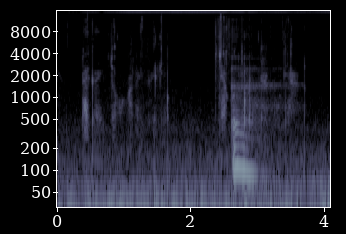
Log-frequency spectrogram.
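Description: A man whispering into another man's ear, very faint, followed near the end by a short, low murmured voice.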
